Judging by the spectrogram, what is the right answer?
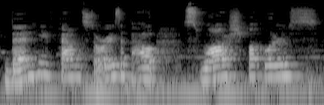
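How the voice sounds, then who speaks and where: Slow-reading woman storyteller in an echoey room. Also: medium pitch, vocal fry. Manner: expressive, pausing to comment and ask listeners questions. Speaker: read-aloud storyteller. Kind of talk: children's picture book read-aloud. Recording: roomy echo, faint background noise.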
